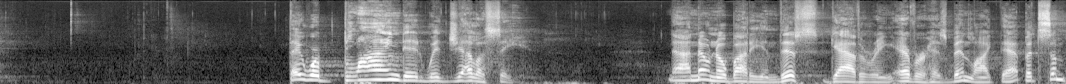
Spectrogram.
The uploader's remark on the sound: Recorded Live at Brookwood Church on 4.2.2023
